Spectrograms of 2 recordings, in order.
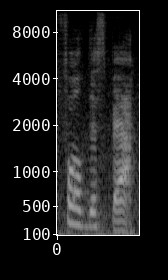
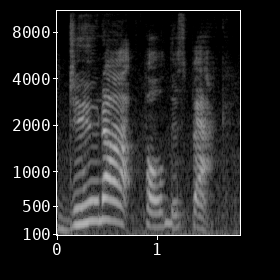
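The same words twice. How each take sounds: First: Said in the usual way. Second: "not" punched hard and loud, slowed down; loud slow warning with NOT hit hard; stress on NOT. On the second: Real, not acted. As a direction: warn them, leaning on "not" in "Do not fold this back". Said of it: "I'm just doing it so you can see".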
